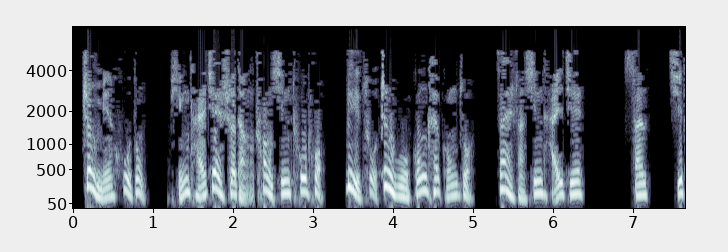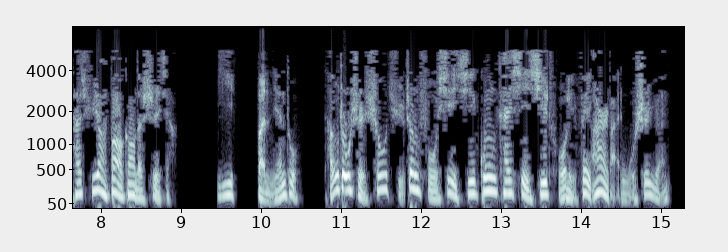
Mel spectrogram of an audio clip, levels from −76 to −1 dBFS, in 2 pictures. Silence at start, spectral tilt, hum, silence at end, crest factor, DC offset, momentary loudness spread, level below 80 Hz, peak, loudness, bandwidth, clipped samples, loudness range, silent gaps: 0.1 s; -8.5 dB/octave; none; 0.2 s; 12 dB; under 0.1%; 8 LU; -34 dBFS; 0 dBFS; -11 LUFS; 8 kHz; 0.3%; 3 LU; 0.95-1.16 s, 3.18-3.39 s, 5.05-5.26 s, 6.42-6.87 s, 7.21-7.42 s, 8.97-9.43 s, 9.72-9.93 s, 10.55-10.77 s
